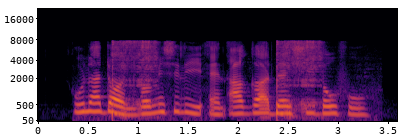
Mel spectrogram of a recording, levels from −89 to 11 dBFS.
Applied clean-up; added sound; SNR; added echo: none; Fart; 12 dB; none.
